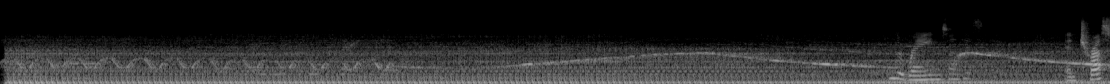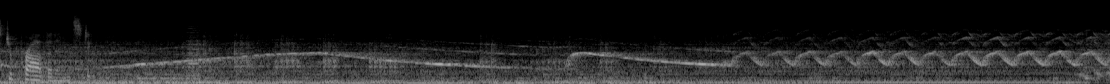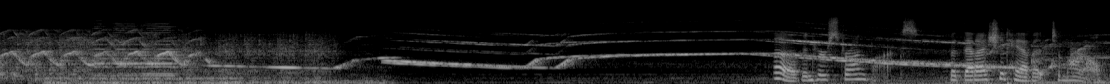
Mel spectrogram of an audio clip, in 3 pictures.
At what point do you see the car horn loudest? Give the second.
24 s.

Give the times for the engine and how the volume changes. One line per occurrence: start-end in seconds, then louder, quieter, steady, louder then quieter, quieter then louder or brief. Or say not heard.
0.0-25.6 quieter.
